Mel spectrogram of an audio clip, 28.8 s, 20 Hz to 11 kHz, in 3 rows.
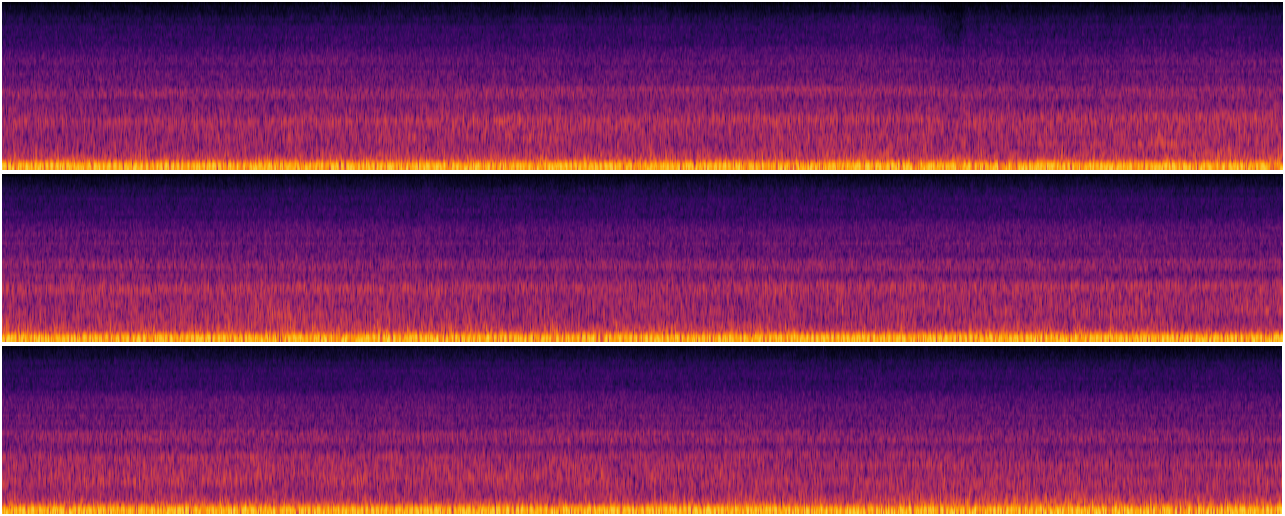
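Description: Honda 400X motorcycle's parallel-twin engine running at a steady, unchanging pitch, with a hiss of wind and road noise over it.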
